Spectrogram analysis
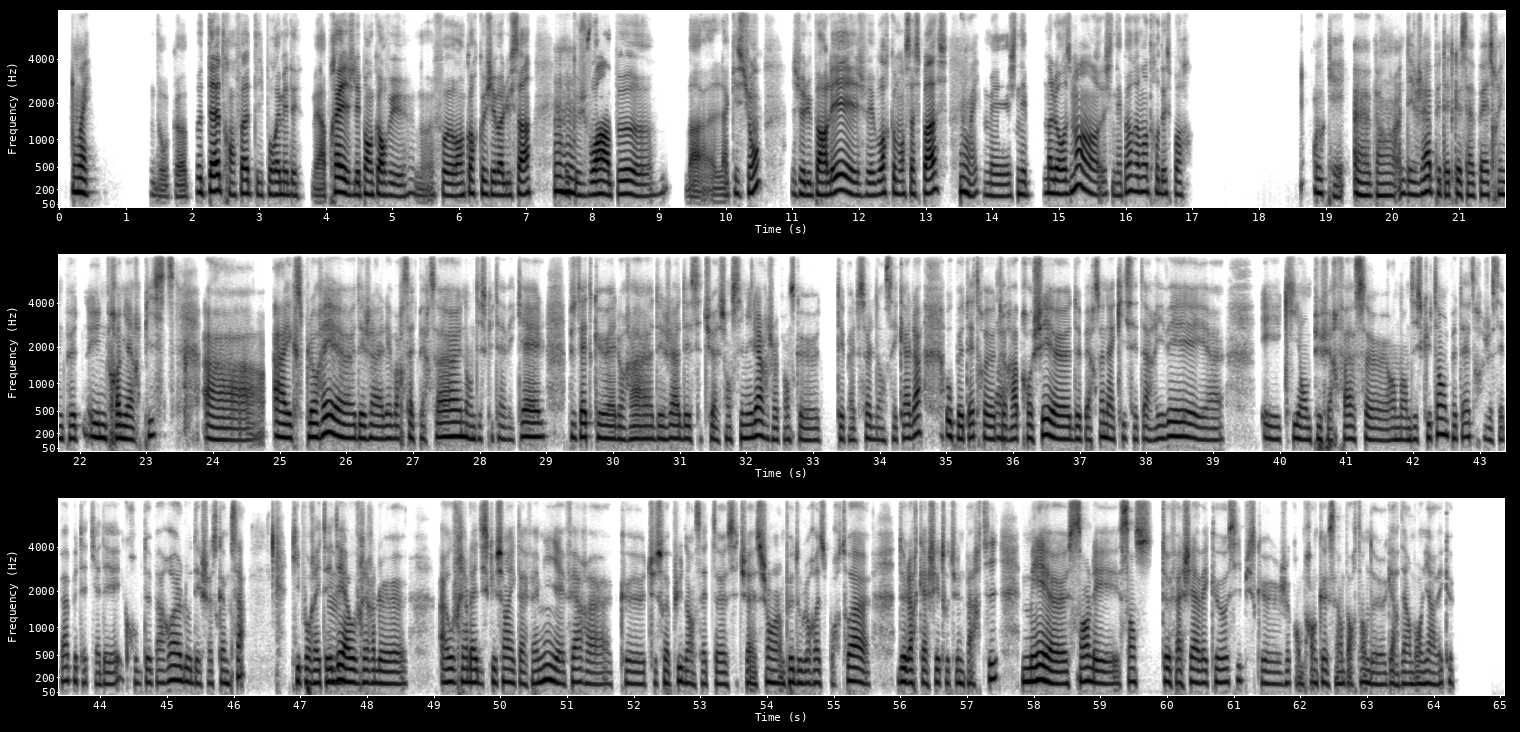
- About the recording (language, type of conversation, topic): French, advice, Pourquoi caches-tu ton identité pour plaire à ta famille ?
- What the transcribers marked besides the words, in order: other background noise; tapping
